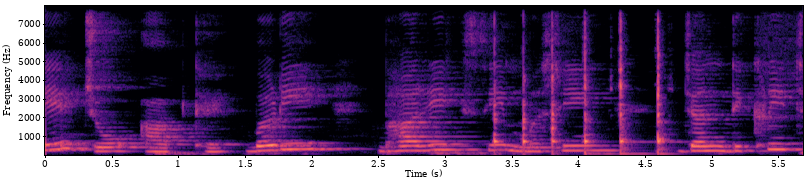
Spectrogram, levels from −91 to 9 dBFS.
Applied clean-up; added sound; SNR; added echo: classical method WPE with log-MMSE.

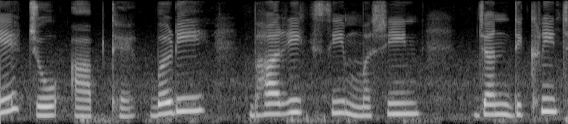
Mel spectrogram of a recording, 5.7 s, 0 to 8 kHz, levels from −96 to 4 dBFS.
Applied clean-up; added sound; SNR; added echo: none; none; none; none.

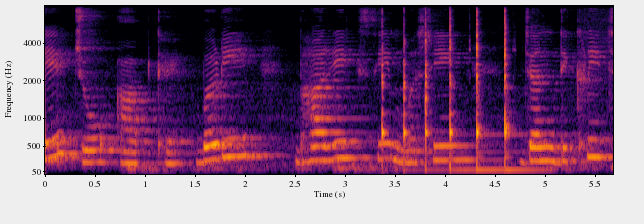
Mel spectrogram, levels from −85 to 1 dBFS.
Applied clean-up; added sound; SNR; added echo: none; Tap / Percussion; -1 dB; reverberation time 0.9 s.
